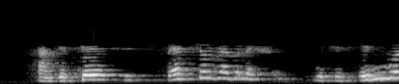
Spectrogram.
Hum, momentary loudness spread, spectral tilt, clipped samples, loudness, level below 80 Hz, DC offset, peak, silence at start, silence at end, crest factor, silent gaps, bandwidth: none; 21 LU; -13.5 dB/octave; under 0.1%; -16 LUFS; -80 dBFS; under 0.1%; 0 dBFS; 0.4 s; 0 s; 16 dB; none; 2.6 kHz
